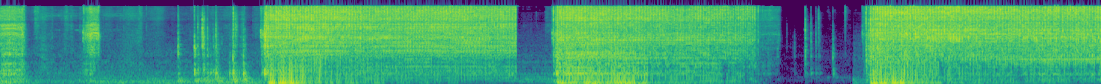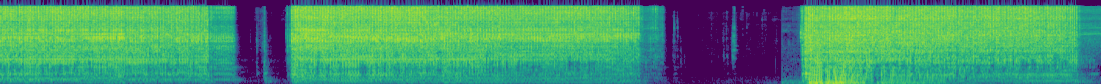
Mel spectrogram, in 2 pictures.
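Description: Cordless impact wrench running in several long bursts, hammering at the bolts that hold a truck's plastic step panel. Each burst starts and stops abruptly.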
